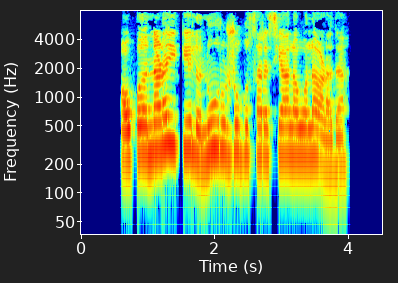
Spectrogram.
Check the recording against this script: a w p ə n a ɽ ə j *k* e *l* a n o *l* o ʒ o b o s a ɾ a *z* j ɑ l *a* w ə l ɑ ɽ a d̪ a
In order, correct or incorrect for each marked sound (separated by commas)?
correct, correct, incorrect, incorrect, correct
